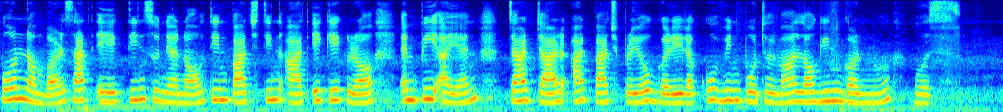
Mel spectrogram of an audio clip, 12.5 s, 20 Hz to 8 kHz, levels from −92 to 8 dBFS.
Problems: none marked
